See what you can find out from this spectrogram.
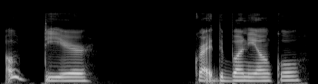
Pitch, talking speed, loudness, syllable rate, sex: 185 Hz, 115 wpm, -19 LUFS, 4.5 syllables/s, female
